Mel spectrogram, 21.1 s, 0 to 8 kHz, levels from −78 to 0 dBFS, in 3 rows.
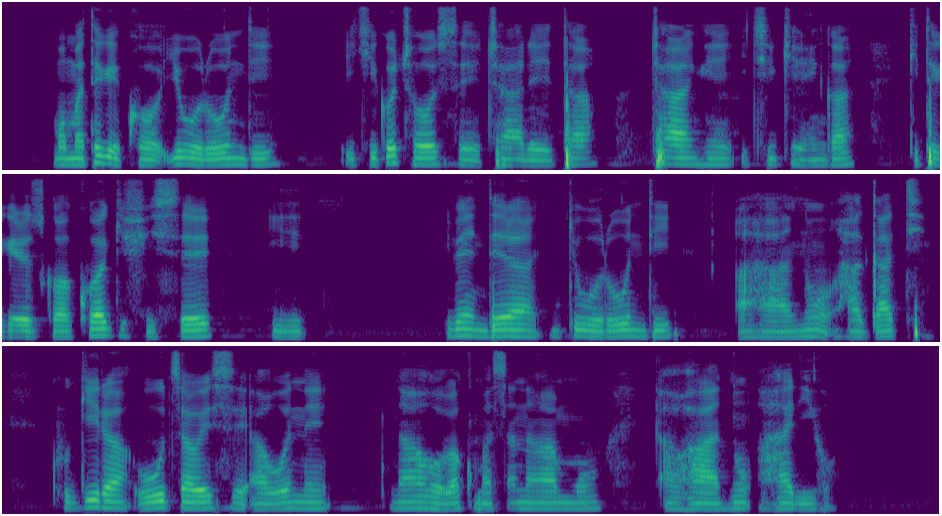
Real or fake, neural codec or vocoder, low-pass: real; none; 7.2 kHz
